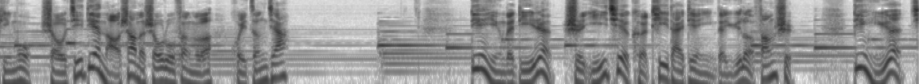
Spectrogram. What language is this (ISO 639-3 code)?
zho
